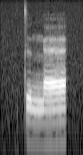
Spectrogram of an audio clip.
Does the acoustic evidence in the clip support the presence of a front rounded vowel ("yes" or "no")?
yes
